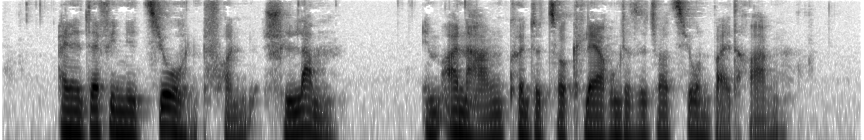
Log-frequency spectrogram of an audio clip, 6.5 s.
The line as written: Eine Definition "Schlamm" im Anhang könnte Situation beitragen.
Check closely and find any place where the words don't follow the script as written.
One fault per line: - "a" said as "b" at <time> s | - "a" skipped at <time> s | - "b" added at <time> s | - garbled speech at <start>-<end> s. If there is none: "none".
- "von" added at 1.5 s
- "zur Klärung der" added at 4.1 s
